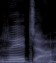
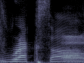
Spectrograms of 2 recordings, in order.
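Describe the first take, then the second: First: The name is said the Albanian way. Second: The name is said the usual English way. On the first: "in Albanian it's Reja" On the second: "it's Rexa"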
